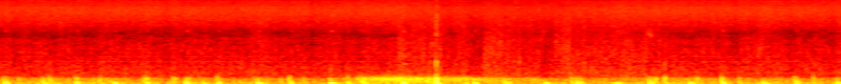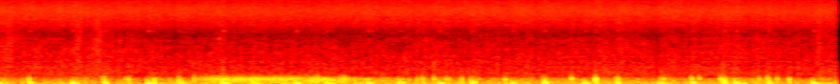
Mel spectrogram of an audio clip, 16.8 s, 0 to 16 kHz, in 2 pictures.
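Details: Normal heart sounds of a female, auscultated with various stethoscopes at Erb's point, mitral, tricuspid, aortic and pulmonic areas: steady, slightly muffled heartbeat about 83 a minute with low stethoscope rustle.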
